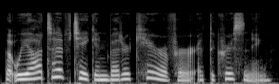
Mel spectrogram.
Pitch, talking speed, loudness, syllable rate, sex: 230 Hz, 280 wpm, -17 LUFS, 6.3 syllables/s, female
